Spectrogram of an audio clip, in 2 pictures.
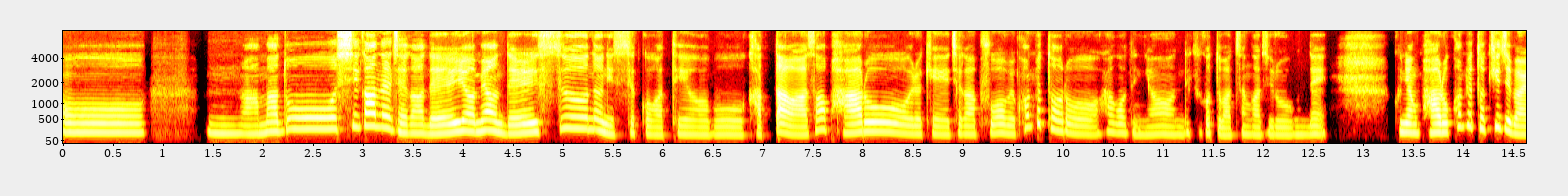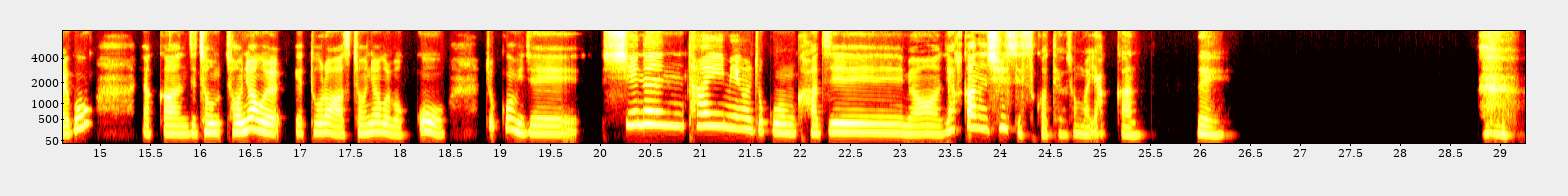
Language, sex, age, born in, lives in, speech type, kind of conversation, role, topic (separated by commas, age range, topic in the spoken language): Korean, female, 35-39, South Korea, Germany, conversation, advice, user, 자기돌봄의 우선순위를 어떻게 정하면 좋을까요?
